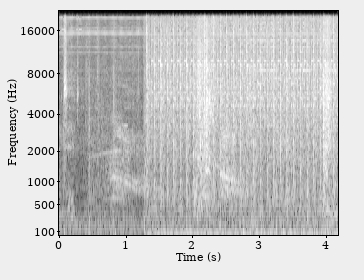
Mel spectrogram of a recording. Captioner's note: gunfire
